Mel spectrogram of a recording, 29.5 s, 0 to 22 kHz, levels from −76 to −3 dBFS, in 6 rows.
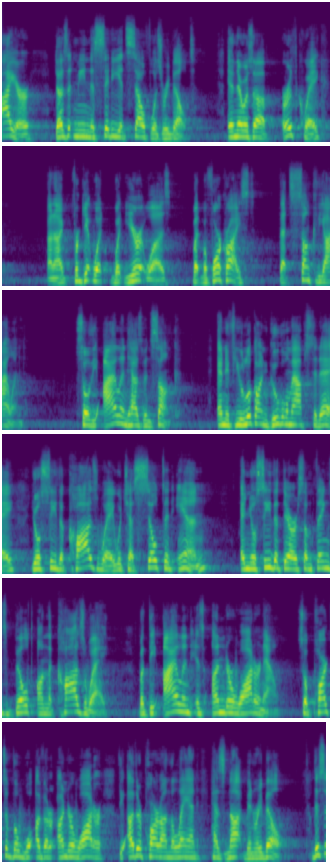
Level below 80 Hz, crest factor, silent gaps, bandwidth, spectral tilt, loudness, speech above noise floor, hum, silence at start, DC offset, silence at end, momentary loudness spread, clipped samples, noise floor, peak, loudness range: -68 dBFS; 16 dB; none; 13 kHz; -5 dB/octave; -17 LUFS; 35 dB; none; 0 s; under 0.1%; 0 s; 8 LU; under 0.1%; -52 dBFS; 0 dBFS; 2 LU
